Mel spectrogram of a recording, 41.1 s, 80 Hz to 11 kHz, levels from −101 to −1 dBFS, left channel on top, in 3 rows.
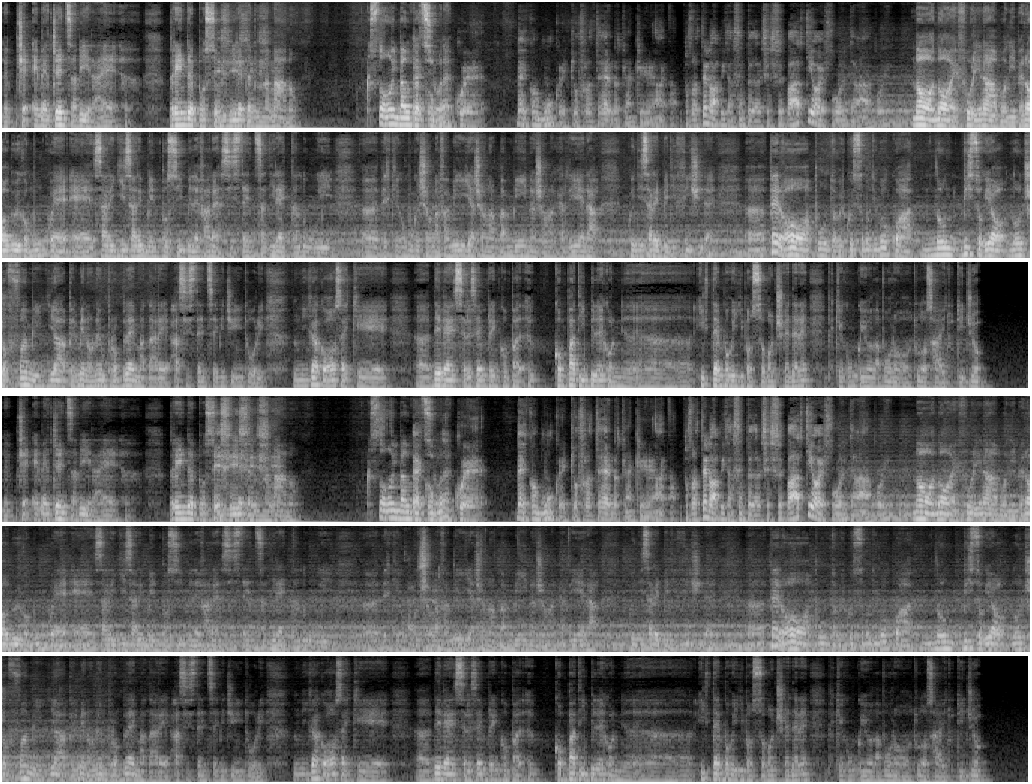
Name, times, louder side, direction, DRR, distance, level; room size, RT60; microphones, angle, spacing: voice 1, 0.0-3.9 4.9-6.0 12.1-40.4, left 6 dB, 70° left, 0.4 m, -28 dB
voice 2, 2.7-3.8 4.9-5.1 5.5-6.4 6.9-11.9 19.1-19.8, right 3 dB, 30° right, 0.4 m, -31 dB
sound 1, 11.1-28.9, right 2 dB, 65° right, 0.9 m, -39 dB
2.5 x 2.3 x 3.5 m
head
